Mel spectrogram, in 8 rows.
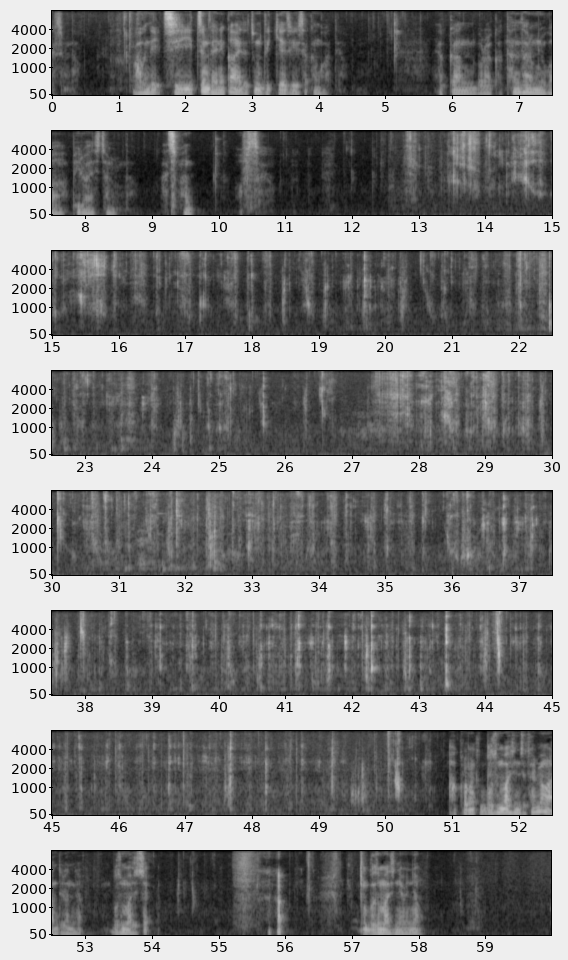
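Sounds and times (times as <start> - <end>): chewing crunchy grilled cheese: 0.3 - 1.4, 4.3 - 5.5, 10.9 - 50.9, 53.9 - 57.1
cheese squeaking against teeth: 31.1 - 32.2.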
